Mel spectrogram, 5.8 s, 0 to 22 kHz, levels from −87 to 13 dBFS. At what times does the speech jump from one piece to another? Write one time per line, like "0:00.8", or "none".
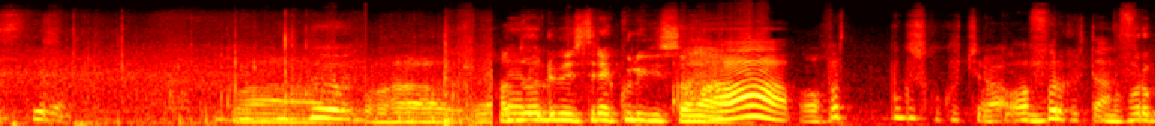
0:01.9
